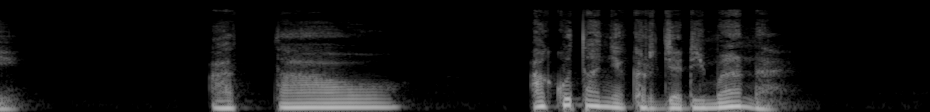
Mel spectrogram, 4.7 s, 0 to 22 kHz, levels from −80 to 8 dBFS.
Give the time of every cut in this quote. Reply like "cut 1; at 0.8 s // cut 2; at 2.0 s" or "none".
cut 1; at 0.9 s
